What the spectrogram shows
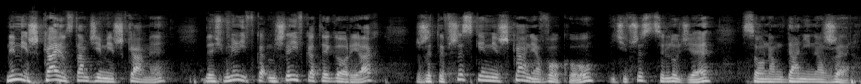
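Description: A pastor gives a sermon built on personal stories, told in a lively, conversational way while he speaks directly to his listeners. His mid-range voice keeps a moderate pace, and a little hiss or hum can be heard.

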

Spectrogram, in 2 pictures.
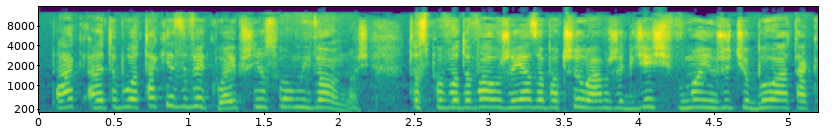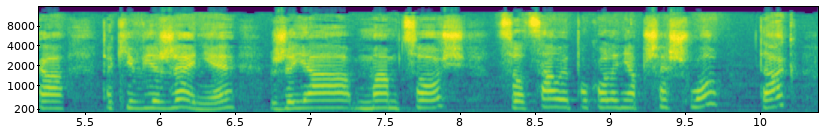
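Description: A woman's voice: sits high, a bit bright. A woman teaching a small church group in a conversational way, asking questions, calling listeners by name and sharing candid personal stories. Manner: conversational, keeps checking in with "tak?".

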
